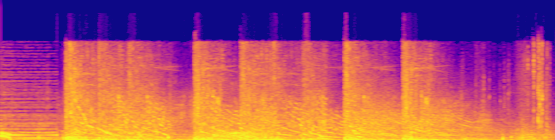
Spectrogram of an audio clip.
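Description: Blaster fire in a Star Wars Ahsoka episode: loud, rapid bursts of zapping shots with sweeping laser tones, repeating in dense volleys over a crashing action mix.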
